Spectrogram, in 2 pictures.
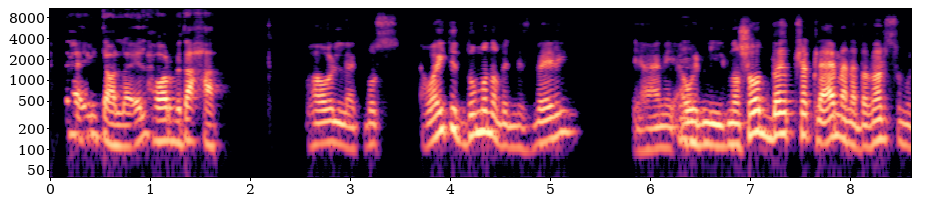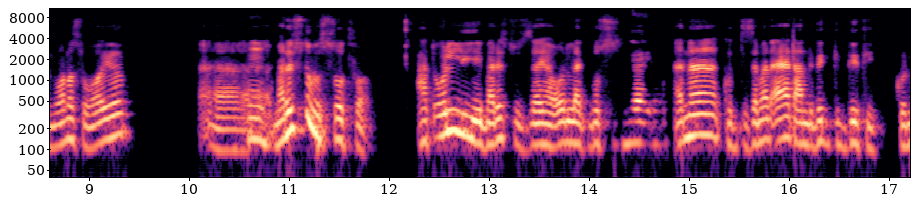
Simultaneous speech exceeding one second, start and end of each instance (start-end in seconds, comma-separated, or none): none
